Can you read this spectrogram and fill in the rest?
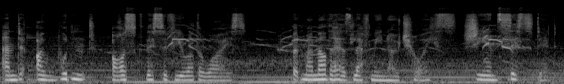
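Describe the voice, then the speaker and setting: A woman's voice: medium pitch, steady tone, normal speed, close to an everyday voice. An actress playing an earnest, anxious young lady-in-waiting in a video game, pleading in formal, deferential speech. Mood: apologetic. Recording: faint music behind the voice.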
